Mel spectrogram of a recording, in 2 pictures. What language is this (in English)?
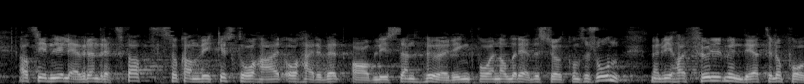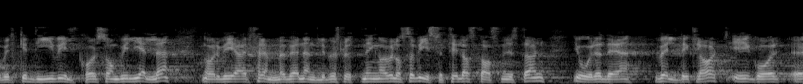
Norwegian Bokmål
